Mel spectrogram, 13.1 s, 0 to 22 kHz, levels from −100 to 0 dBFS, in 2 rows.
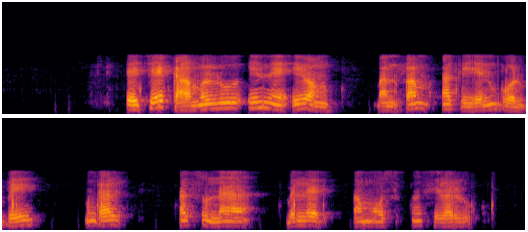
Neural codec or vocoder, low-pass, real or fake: vocoder, 22.05 kHz, 80 mel bands, WaveNeXt; 3.6 kHz; fake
